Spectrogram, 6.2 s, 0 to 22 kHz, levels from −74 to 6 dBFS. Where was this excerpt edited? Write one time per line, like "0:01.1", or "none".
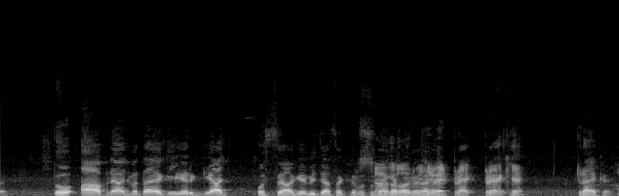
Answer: none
